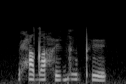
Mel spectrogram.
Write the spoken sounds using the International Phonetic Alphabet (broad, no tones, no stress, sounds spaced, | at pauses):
ħ y dˤ o h y ɡʱ ʉ pʰ y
